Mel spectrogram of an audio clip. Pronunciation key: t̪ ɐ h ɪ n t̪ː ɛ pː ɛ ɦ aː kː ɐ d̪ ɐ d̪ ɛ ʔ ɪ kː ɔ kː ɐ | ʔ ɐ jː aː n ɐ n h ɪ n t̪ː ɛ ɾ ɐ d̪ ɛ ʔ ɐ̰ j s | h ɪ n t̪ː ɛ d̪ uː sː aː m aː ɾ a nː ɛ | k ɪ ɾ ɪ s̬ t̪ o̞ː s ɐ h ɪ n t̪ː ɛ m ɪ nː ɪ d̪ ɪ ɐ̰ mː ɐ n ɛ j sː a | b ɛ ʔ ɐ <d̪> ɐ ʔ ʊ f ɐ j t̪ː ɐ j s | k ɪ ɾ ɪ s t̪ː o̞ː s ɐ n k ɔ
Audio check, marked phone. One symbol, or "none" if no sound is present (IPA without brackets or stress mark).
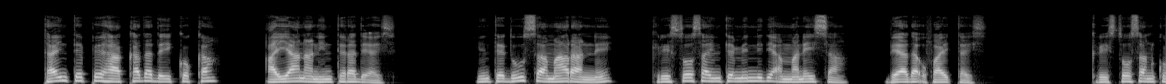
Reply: d̪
